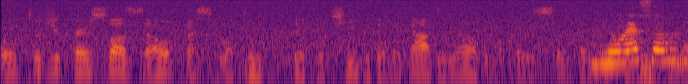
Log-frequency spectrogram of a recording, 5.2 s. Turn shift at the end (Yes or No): Yes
